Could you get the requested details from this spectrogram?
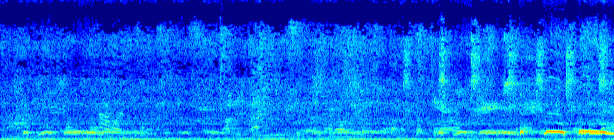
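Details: Dove calling for use as a trapping lure. Soft, muffled coos drift through most of the recording, then a loud, clear phrase at the end: a short hooked note and a longer falling coo.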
